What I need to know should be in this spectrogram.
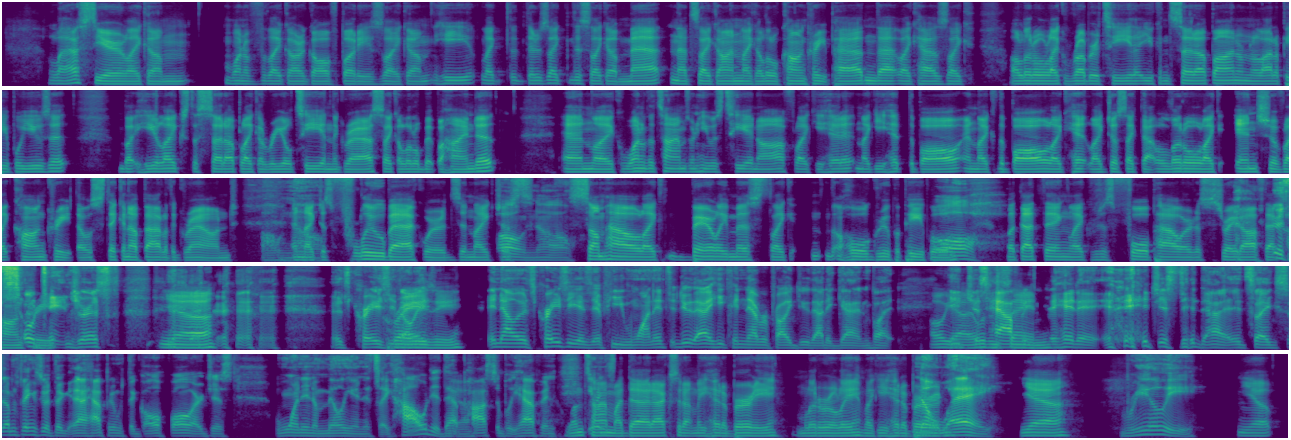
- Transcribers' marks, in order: tapping; laughing while speaking: "It's so dangerous"; laugh; other background noise; laughing while speaking: "it just"
- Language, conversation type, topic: English, unstructured, What is your newest hobby, and what surprising lessons has it taught you?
